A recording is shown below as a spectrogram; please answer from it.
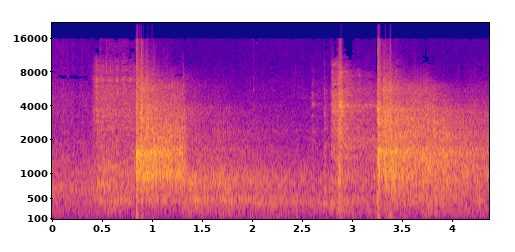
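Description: Baseball bat cracking against pitched balls in a batting cage: two sharp hits, about a second in and again past three seconds, each with a lighter knock a moment before it.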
